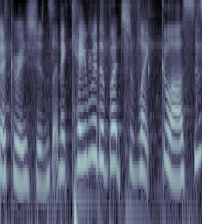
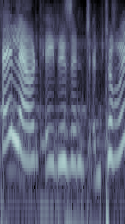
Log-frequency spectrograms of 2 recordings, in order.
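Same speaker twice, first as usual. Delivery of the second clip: put-on elderly witch voice. Showing off your new character, greet everyone in an old granny witch voice. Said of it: "It's your friendly neighborhood granny witch".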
